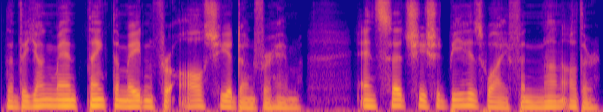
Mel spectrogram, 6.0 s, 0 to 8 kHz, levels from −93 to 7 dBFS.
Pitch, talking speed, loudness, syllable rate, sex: 100 Hz, 240 wpm, -21 LUFS, 5.2 syllables/s, male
